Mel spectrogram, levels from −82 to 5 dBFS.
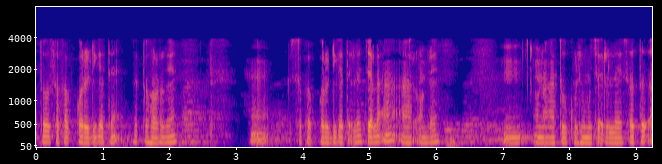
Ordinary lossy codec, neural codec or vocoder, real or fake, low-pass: AAC, 16 kbps; vocoder, 44.1 kHz, 128 mel bands every 256 samples, BigVGAN v2; fake; 7.2 kHz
